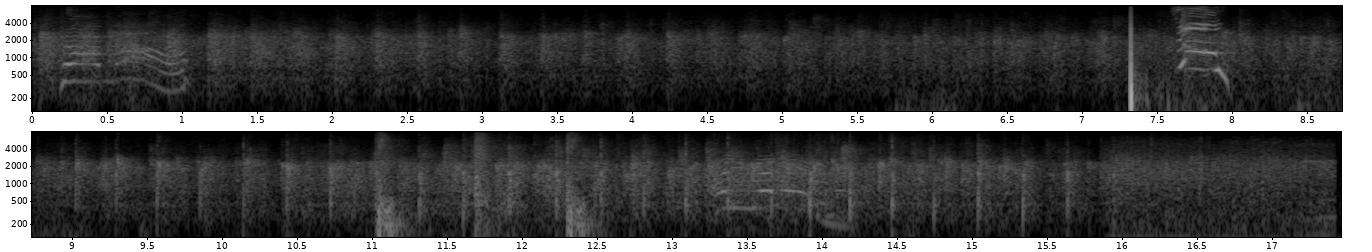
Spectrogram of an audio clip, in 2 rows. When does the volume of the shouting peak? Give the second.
8 s.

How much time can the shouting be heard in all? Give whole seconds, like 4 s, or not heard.
2 s.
